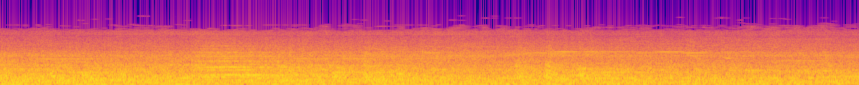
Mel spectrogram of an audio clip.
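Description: A steady, loud rumbling noise, with a few faint held tones over it.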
